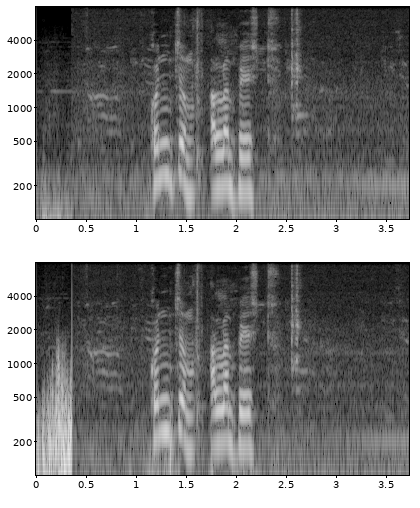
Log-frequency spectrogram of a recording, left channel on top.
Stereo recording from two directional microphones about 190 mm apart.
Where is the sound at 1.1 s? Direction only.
25° right (ahead or behind).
